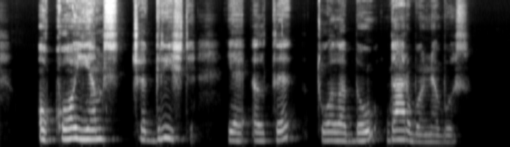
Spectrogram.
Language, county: Lithuanian, Vilnius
